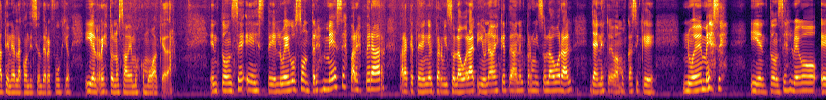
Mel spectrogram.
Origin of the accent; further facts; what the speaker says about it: Monimbó, Masaya, Nicaragua; moved away as an adult; La última vez que atacaron el barrio de Monimbó, porque soy originaria de Monimbó, soy mujer indígena, entonces a mí sí me tocó salir luego de ese ataque tan fuerte que tuvimos. Entonces ya son 9 meses de estar por acá.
